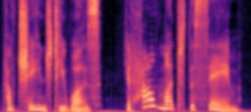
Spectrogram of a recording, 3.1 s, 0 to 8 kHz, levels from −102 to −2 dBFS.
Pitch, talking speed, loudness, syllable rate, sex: 220 Hz, 170 wpm, -16 LUFS, 3.6 syllables/s, female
